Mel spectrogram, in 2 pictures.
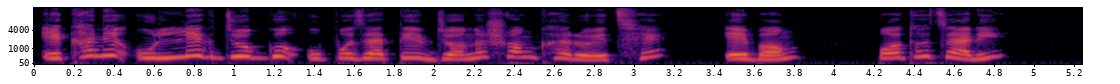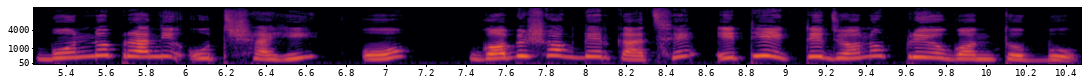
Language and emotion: Bengali, neutral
